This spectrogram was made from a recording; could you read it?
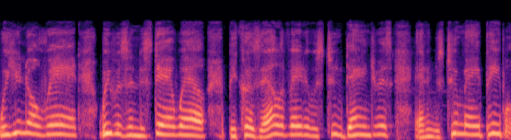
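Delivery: put-on whisper. Mocking how Jacob always talks: imitating Jacob whispering. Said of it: "He's whispering all the time".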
